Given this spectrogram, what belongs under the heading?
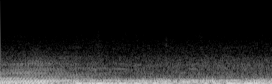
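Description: A 2026 Dodge Durango GT Plus with its Hemi V8 rumbles close by, a deep, steady, loud engine drone that holds throughout without distinct revs.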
